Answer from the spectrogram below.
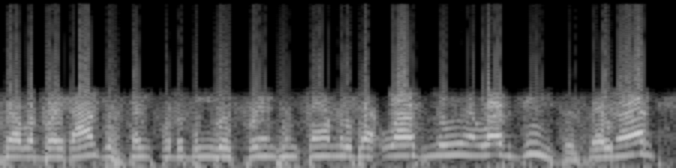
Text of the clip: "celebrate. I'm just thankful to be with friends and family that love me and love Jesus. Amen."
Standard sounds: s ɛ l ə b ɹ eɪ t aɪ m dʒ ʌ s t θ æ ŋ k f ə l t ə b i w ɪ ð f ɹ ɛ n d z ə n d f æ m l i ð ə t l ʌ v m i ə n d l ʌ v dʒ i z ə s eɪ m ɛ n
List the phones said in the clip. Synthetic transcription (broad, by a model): s ɛ l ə b ɹ eɪ t aɪ m dʒ ʌ s t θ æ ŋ k f l t ə b i w ɪ ð f ɹ ɛ n d z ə n f æ m l i ð ə t l ʌ v m i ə n l ʌ v dʒ i z ə s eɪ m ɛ n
